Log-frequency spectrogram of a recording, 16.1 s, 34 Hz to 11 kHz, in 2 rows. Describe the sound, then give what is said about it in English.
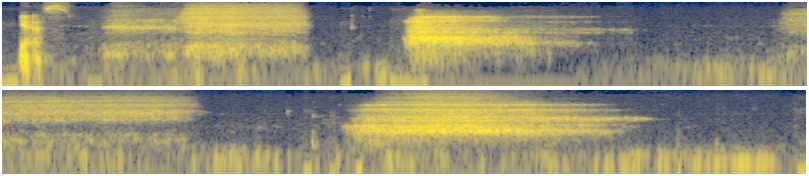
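Slow, deep breaths taken together as a calming pause: a few long, airy inhales and exhales separated by quiet gaps, each swelling and fading over two to three seconds, over a faint low rumble. “how about right now we take like two really deep breaths together right now. If you're driving, maybe pull over for 2 seconds or just take a deep breath while keeping your eyes open.”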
